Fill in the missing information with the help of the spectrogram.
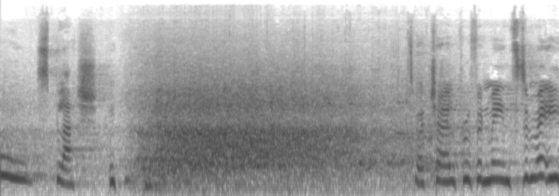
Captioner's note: audience laughing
